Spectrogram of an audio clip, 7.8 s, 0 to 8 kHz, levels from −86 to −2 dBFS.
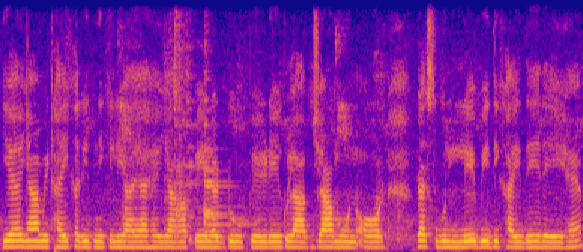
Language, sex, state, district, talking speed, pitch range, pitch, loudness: Hindi, female, Rajasthan, Bikaner, 160 wpm, 175-185 Hz, 180 Hz, -17 LUFS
